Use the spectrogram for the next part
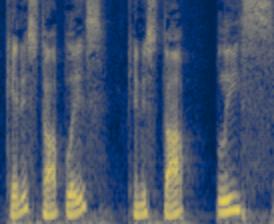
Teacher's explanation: esse P do stop vai ser quase nulo, você quase não vai ouvir. Então, ao invés de can you stop, please, eles falariam algo como can you stop, please?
